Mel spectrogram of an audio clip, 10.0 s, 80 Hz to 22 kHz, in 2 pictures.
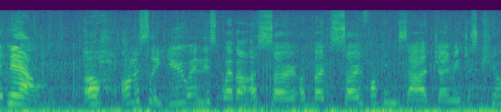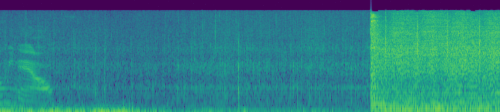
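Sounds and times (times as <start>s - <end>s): rain falling: 0.0s - 10.0s.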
